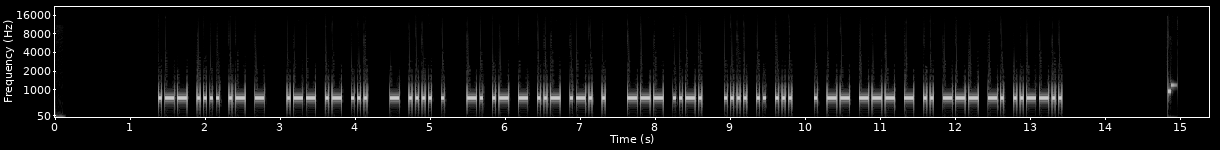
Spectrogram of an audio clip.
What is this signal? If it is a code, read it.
Morse code, heard as a keyed tone, about 28 wpm, 700 Hz. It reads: WHAT WAS THE NATURE OF HIS EMOTION?
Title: Sentences from Top 1600 Words 28wpm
